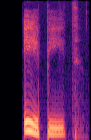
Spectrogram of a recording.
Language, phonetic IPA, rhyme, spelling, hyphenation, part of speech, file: Hungarian, [ˈeːpiːt], -iːt, épít, épít, verb, Hu-épít.ogg
- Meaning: to build, construct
